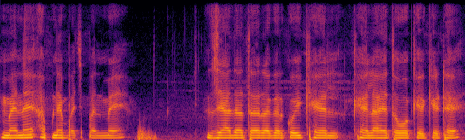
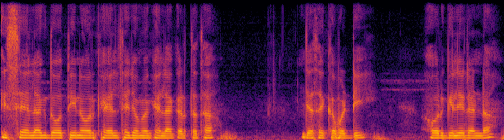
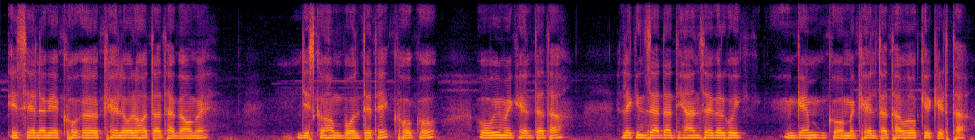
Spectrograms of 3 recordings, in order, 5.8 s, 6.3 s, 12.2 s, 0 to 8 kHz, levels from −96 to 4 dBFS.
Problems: background sounds at intervals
